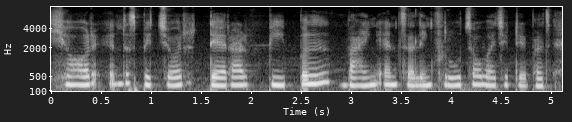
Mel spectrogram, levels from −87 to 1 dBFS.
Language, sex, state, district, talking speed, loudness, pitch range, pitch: English, female, Karnataka, Bangalore, 150 wpm, -17 LUFS, 230-250 Hz, 235 Hz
